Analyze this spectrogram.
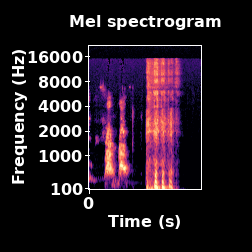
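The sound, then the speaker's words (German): Dogs bark excitedly at someone standing at the door: two quick yips followed by a louder, rapid burst of several barks, then quiet. No one speaks. “Wer hat sich da jetzt gerade aufgeregt? Entschuldigung, das waren gerade meine Hunde. Hier steht jemand an der Tür.”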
